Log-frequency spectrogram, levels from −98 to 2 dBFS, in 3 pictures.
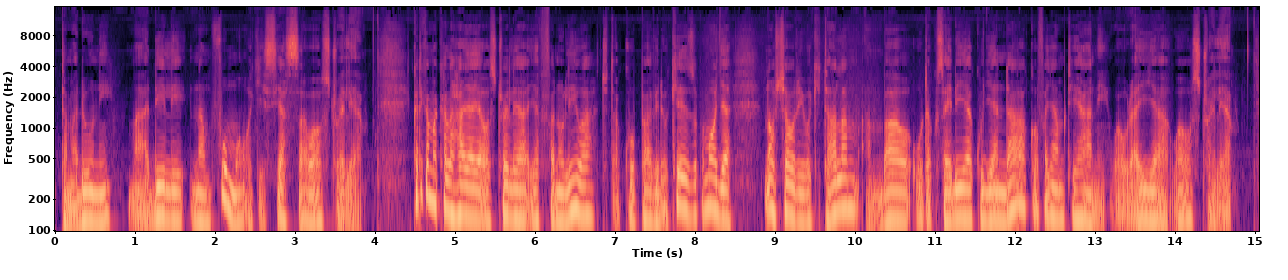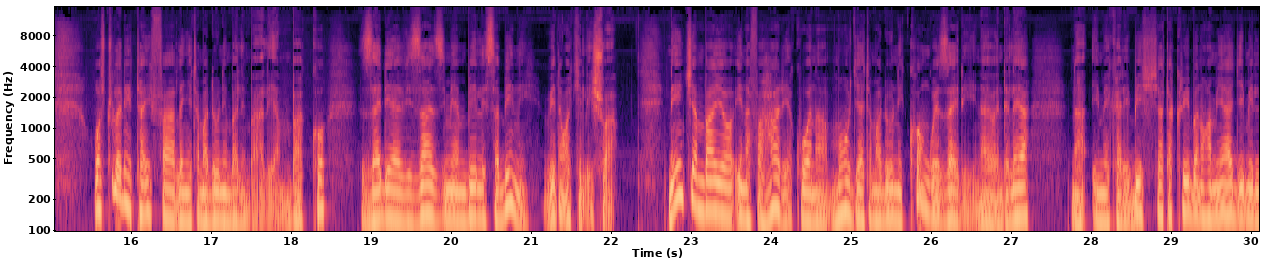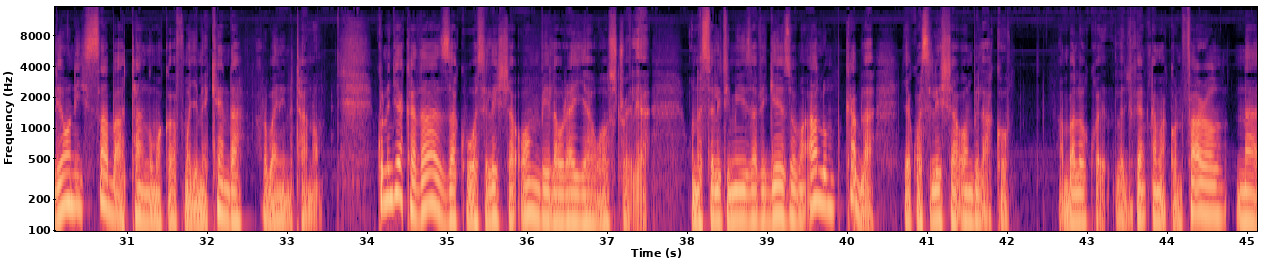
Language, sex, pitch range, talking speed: Swahili, male, 115-140 Hz, 120 wpm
